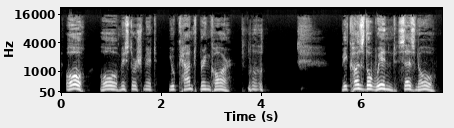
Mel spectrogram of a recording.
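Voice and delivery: put-on slow, far-off spiritual old man; drawn out like a wise elder speaking to a customer; mystic mechanic voice. Mechanic voiced as a mystic, slowed and dreamy. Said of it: "as I'm delivering this voice".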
